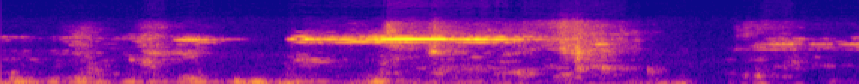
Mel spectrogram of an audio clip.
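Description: A high-pitched steady tone, like an electronic beep: a short one about a second in, then one held for about a second and a half.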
